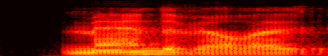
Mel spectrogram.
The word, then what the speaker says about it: Mandeville: It said you're from, is it Mandeville? Is that how you say it? – Mandeville.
